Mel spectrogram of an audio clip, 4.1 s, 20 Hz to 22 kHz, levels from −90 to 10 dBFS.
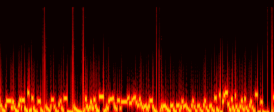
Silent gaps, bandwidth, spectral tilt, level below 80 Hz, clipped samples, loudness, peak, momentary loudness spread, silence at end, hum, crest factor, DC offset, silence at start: none; 5.6 kHz; -11.5 dB/octave; -32 dBFS; under 0.1%; -26 LUFS; -18 dBFS; 4 LU; 0 s; none; 6 dB; under 0.1%; 0 s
